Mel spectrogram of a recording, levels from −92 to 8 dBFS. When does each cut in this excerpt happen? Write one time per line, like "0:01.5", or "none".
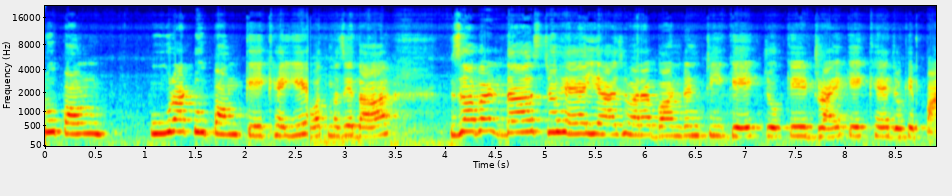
0:02.7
